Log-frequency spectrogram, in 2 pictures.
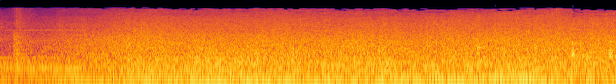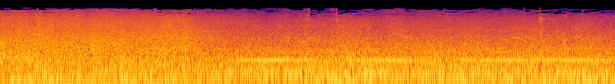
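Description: Steady rushing noise of wind and water, heavy in the low end, with a faint steady hum joining about eight and a half seconds in.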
